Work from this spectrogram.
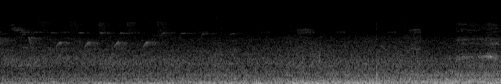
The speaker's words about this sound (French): Et là, de temps en temps, hop, pas une voiture, et on entend les oiseaux.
